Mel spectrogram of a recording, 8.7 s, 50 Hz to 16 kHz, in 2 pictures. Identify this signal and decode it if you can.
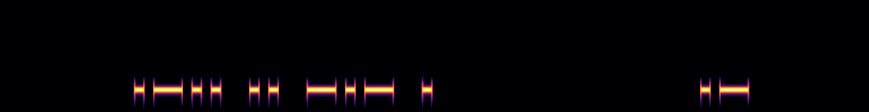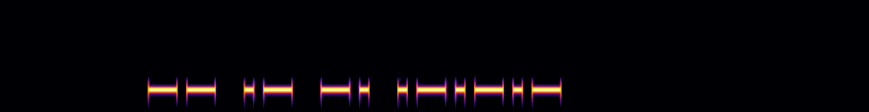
Morse code, heard as a keyed tone, about 25 wpm, 700 Hz. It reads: LIKE A MAN.
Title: 4x Word-Spacing - Sentences from Top 300 Words - 25wpm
